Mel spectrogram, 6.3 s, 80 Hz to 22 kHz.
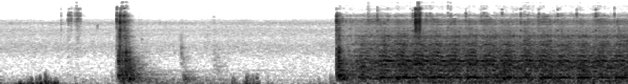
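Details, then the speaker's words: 1922 International truck sat 30+ years, first start attempt: a few clunks then steady dull slow cranking that never fires; starter armature dragging and no spark, cause not confirmed. "uh that starter's dragging real good on the Bendix back there well not the Bendix the uh armatur dragon and she's not getting any spark"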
